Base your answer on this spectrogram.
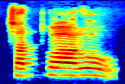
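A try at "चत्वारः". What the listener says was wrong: சத்வாரோ will be அந்த முன்னாடி நம்ம சொன்னோம்ல ஏகோ பாலகா will be ஏகஹ பாலகஹ. The sandhi is there. So here it will be சத்வாரஹ. சத்வாரஹ பாலகாஹ.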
